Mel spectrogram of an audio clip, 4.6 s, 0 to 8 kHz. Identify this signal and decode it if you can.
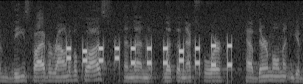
DTMF, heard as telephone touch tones, dialled by machine, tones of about 70 ms. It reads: 07805557533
